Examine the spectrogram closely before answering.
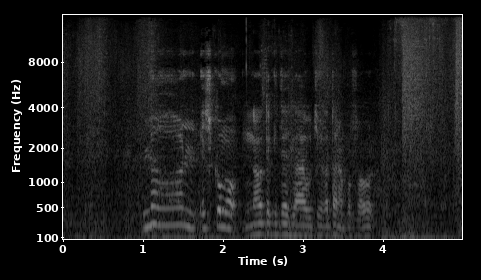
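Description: A young man speaks with animation close to a headset microphone.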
